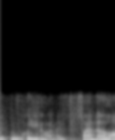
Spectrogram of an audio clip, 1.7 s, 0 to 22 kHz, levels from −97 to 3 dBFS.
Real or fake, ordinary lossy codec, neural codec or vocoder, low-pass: fake; Opus, 24 kbps; codec, 16 kHz, 1 kbps, FreqCodec, smaller model; 7.2 kHz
